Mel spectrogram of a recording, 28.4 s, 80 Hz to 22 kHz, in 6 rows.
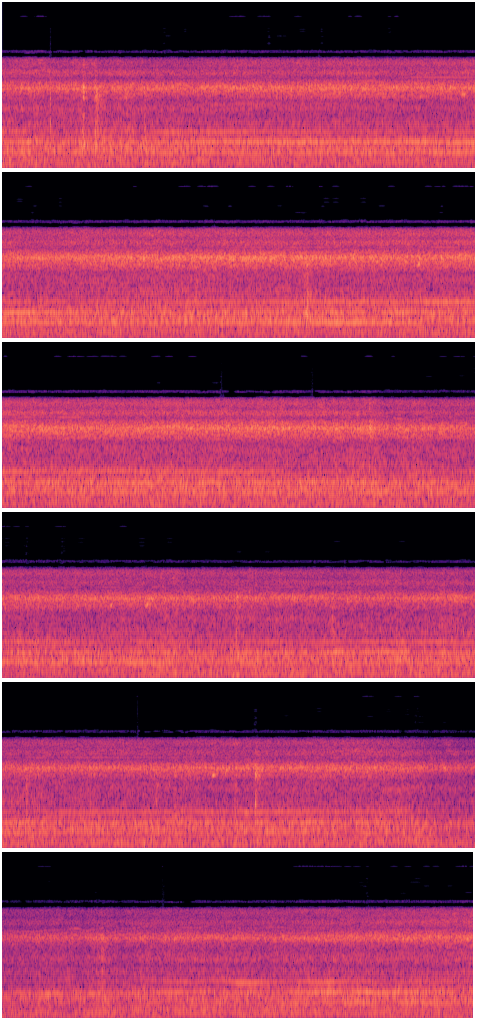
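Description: Hitachi Zaxis 160LC excavator's diesel engine running steadily under work, a continuous drone with a higher whine over it, levelling soil. The note changes about three-quarters of the way through as the upper whine drops away.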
